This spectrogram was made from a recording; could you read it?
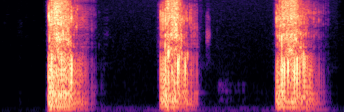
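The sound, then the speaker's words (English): Three short, loud farts in a steady rhythm, each a brief buzzy burst with a pause between, with no talking, caused by eating too many snacks such as potato chips, cookies and gummy worms. “continued to fart”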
